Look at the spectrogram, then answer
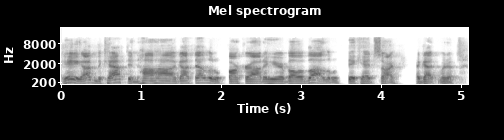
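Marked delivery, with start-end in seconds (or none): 0.0-3.9 smug, gloating, jeering, crowing brag. Imagining what the football captain said after the expulsion: imitating a gloating football captain. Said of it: "football dude is like".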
